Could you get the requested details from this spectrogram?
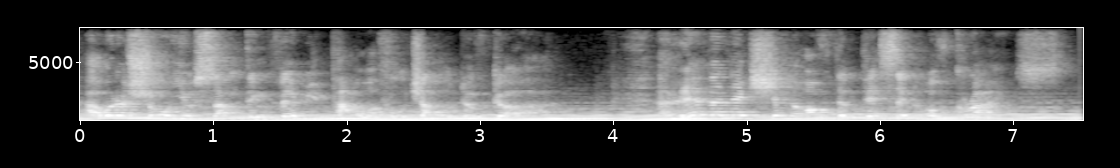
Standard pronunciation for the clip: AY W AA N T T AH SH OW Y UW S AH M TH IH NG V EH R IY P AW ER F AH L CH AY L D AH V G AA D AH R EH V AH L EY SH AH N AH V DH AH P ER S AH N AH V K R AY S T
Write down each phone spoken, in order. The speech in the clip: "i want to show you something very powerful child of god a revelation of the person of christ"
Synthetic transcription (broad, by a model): AY W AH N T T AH SH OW Y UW S AH M TH IH NG V EH R IY P AW ER F AH L CH AY L D AH V G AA AH R EH V AH L EY SH AH N AH V DH AH P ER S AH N AH V K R AY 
